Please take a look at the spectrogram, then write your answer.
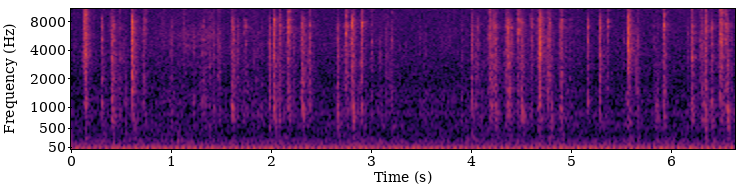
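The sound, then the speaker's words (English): Steady, rapid typing on a computer keyboard as someone types up social media posts, with irregular bursts of crisp key clicks over a low constant hum and no voices. “But now all they're hearing is like clicking noises.”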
